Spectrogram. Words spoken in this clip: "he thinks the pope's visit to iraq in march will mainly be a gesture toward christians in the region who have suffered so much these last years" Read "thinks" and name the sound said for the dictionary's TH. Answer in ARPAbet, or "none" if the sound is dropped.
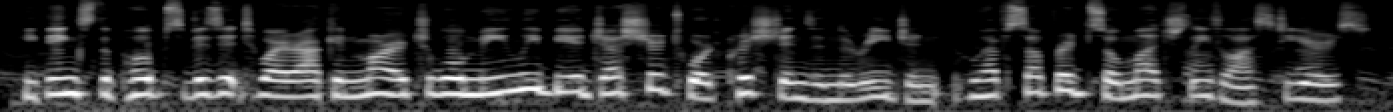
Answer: TH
